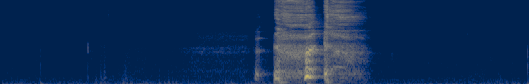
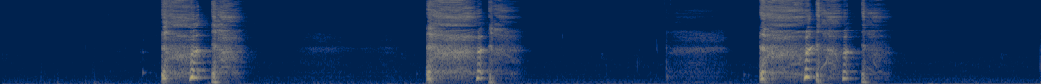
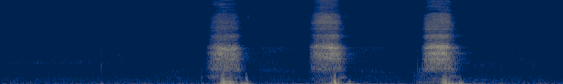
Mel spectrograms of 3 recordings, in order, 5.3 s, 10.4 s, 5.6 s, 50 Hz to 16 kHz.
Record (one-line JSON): {"cough_length": "5.3 s", "cough_amplitude": 10862, "cough_signal_mean_std_ratio": 0.21, "three_cough_length": "10.4 s", "three_cough_amplitude": 6708, "three_cough_signal_mean_std_ratio": 0.33, "exhalation_length": "5.6 s", "exhalation_amplitude": 2753, "exhalation_signal_mean_std_ratio": 0.35, "survey_phase": "beta (2021-08-13 to 2022-03-07)", "age": "45-64", "gender": "Female", "wearing_mask": "No", "symptom_cough_any": true, "symptom_fatigue": true, "symptom_fever_high_temperature": true, "symptom_headache": true, "symptom_change_to_sense_of_smell_or_taste": true, "symptom_loss_of_taste": true, "symptom_other": true, "symptom_onset": "5 days", "smoker_status": "Never smoked", "respiratory_condition_asthma": false, "respiratory_condition_other": false, "recruitment_source": "Test and Trace", "submission_delay": "2 days", "covid_test_result": "Positive", "covid_test_method": "RT-qPCR", "covid_ct_value": 15.1, "covid_ct_gene": "ORF1ab gene", "covid_ct_mean": 16.4, "covid_viral_load": "4200000 copies/ml", "covid_viral_load_category": "High viral load (>1M copies/ml)"}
